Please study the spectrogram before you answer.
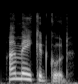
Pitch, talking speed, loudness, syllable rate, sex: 220 Hz, 305 wpm, -16 LUFS, 6.5 syllables/s, female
